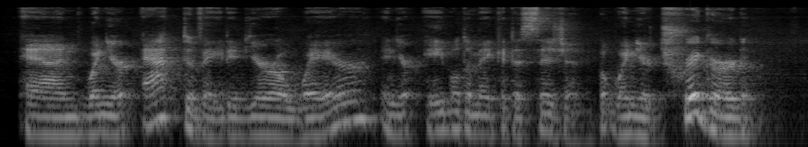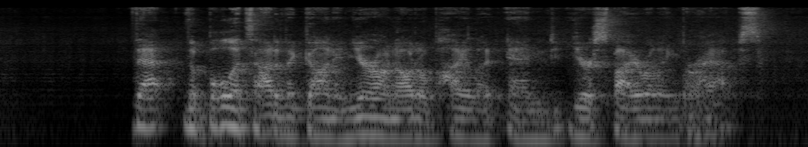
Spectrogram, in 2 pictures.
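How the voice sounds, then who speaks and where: Fairly low male voice with ordinary pitch variation, a moderate pace, and audible echo from the room. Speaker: meditation teacher. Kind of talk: tutorial.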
